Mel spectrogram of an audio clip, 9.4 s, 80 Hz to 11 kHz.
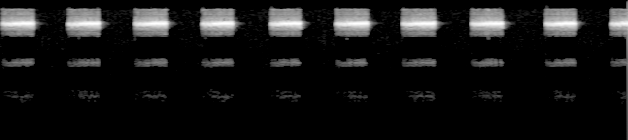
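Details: A 2020 National Institute of Biological Resources recording of a bell cricket: sharp, high ringing pulses of about half a second, evenly spaced roughly once per second, nine in a row, with no other clear sounds.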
